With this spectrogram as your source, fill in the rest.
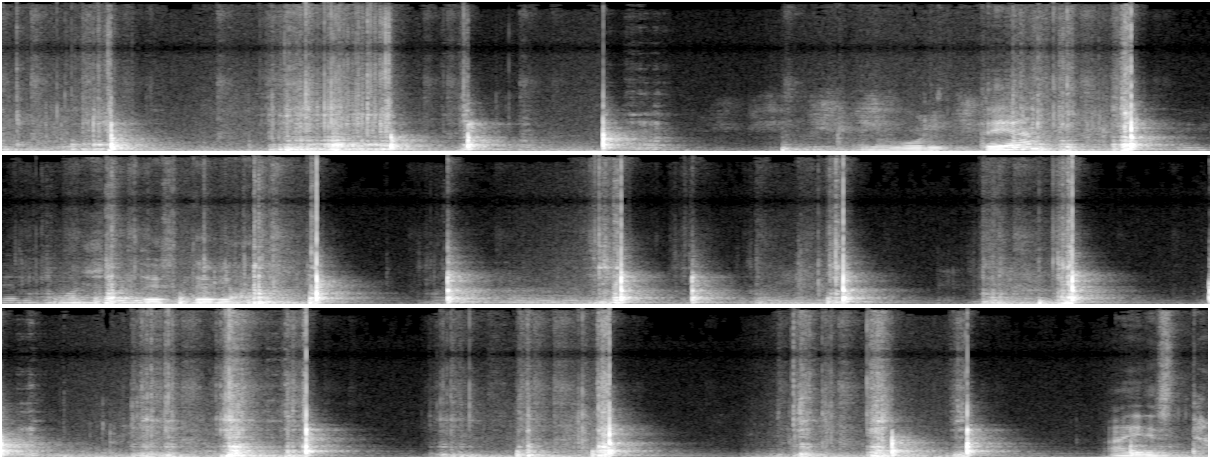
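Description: A knife scrapes kernels off a corn cob.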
